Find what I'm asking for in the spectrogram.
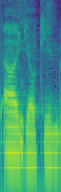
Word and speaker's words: Joaquin: Was it Joaquin? – It's Joaquin. – Yeah. – Yeah. – I'm almost certain. – Yeah. I like Joaquin better.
